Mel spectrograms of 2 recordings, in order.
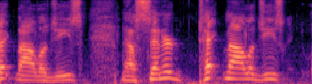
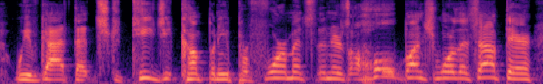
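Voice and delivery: ordinary talk

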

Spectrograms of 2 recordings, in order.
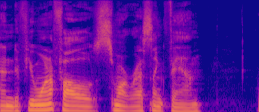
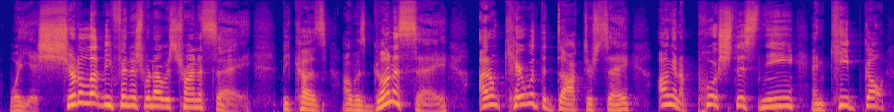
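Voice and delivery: imitating Rollins; 7 semitones higher, 3 dB louder than usual. Rollins' promo retold.

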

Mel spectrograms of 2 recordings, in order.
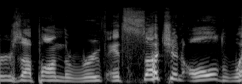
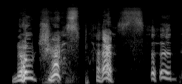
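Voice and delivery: mock old-lady warning, high and slow; comically scolding old lady; little old lady; 7 semitones higher, slower than usual. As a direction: draw it out high like a little granny. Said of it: "there's this little old lady".

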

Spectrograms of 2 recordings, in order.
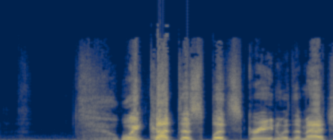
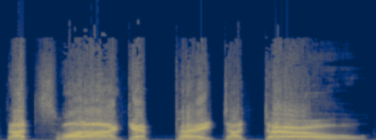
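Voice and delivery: slow, slurred drawl; drunk wrestler; slower than usual. Acted. Wrestler remarking on the teardrop suplex, slow drunken slur. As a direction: drag it out boozily. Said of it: "He's under the influence".

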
